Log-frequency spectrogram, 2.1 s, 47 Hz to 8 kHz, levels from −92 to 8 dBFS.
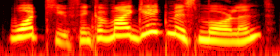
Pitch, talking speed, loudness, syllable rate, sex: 255 Hz, 255 wpm, -17 LUFS, 5.4 syllables/s, female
